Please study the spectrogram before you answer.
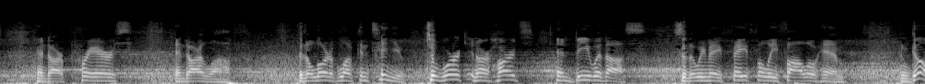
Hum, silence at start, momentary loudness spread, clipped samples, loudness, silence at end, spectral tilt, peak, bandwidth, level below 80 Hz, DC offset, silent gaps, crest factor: none; 0 s; 8 LU; under 0.1%; -16 LUFS; 0 s; -8 dB/octave; 0 dBFS; 7.8 kHz; -26 dBFS; under 0.1%; none; 14 dB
